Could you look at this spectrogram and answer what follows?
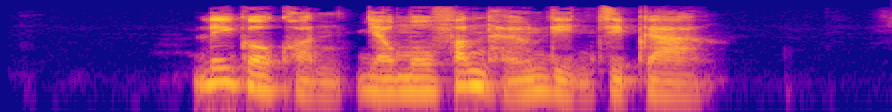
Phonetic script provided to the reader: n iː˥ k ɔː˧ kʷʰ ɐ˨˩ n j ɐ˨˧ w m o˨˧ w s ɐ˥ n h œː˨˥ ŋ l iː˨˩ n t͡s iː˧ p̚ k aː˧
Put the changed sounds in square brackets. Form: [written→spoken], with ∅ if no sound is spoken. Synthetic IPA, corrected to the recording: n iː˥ k ɔː˧ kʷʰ ɐ˨˩ n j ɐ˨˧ w m o˨˧ w [s→f] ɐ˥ n h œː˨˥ ŋ l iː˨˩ n t͡s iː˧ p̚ k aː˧

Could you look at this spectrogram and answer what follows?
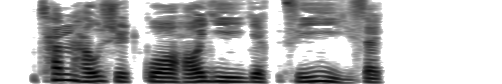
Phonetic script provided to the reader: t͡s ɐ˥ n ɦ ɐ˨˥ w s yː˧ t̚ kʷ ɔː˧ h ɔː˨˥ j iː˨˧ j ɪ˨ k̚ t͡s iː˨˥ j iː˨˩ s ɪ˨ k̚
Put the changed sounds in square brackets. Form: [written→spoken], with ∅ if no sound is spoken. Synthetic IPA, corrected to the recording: [t͡s→t͡sʰ] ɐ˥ n ɦ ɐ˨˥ w s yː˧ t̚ kʷ ɔː˧ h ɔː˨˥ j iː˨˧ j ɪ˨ k̚ t͡s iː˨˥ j iː˨˩ s ɪ˨ k̚

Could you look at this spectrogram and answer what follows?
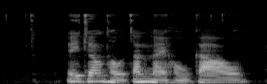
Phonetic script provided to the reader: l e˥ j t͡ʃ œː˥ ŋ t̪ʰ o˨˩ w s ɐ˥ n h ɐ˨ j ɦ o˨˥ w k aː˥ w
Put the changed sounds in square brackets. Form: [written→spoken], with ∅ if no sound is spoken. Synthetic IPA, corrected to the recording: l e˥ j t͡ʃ œː˥ ŋ t̪ʰ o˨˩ w [s→t͡s] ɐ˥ n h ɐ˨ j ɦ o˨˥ w k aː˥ w

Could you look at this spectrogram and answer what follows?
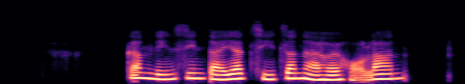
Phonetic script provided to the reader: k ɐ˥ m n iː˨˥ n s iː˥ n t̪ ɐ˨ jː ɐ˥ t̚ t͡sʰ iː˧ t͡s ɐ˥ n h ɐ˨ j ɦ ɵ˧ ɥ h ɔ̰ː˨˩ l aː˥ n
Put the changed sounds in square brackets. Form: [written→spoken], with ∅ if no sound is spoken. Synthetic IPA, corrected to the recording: k ɐ˥ m n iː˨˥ n s iː˥ n t̪ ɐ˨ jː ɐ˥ t̚ t͡sʰ iː˧ t͡s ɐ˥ n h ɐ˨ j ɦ ɵ˧ ɥ h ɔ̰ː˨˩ l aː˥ n

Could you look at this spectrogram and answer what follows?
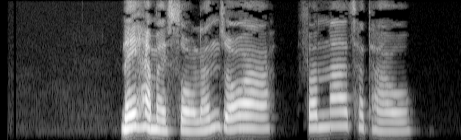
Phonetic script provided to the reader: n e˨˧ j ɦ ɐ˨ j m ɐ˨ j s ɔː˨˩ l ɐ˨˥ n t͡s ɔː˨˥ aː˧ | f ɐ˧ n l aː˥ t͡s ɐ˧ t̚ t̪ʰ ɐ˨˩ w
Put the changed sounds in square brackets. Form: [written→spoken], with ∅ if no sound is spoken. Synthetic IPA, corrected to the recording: n e˨˧ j ɦ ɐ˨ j m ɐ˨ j s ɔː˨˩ l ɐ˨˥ n t͡s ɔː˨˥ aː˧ | f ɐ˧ n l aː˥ [t͡s→t͡sʰ] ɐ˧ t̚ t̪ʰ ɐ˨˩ w

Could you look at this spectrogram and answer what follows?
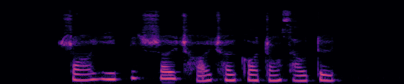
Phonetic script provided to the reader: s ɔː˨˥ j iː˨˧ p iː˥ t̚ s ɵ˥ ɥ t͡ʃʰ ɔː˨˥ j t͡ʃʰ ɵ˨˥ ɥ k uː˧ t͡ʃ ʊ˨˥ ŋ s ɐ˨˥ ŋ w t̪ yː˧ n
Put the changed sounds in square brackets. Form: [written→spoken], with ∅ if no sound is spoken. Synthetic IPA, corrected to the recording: s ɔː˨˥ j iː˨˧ p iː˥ t̚ s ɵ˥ ɥ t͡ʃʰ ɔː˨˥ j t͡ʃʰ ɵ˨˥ ɥ k [uː˧→ɔː˧] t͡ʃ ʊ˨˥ ŋ s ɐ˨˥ [ŋ→∅] w t̪ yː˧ n

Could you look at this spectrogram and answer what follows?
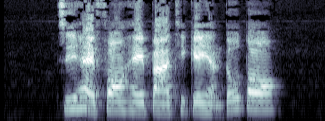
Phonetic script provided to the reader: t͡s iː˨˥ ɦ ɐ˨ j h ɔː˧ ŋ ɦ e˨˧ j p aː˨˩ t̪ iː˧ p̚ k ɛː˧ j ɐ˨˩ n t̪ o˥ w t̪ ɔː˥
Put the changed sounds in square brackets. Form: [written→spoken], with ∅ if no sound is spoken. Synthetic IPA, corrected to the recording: t͡s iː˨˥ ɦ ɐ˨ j [h→f] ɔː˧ ŋ ɦ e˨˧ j p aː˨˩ [t̪→t̪ʰ] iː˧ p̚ k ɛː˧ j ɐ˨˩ n t̪ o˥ w t̪ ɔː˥

